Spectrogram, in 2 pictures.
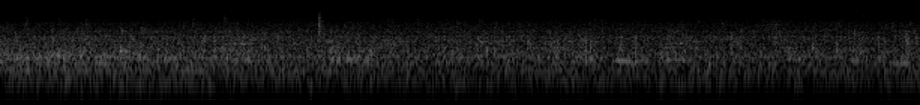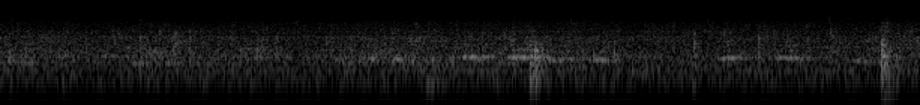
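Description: Catfish frying in a pan, a steady sizzle, with a few light clicks, likely utensil taps, about seven seconds in and near the end.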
